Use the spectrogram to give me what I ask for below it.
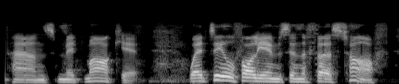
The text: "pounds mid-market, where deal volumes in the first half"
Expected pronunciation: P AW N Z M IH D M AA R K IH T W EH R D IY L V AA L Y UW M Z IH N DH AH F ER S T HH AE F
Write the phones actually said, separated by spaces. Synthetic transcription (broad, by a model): P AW N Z M IH D M AA K IH T W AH D IY L V AA L Y UW M Z IH N DH AH F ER S T HH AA F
